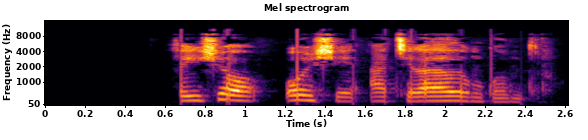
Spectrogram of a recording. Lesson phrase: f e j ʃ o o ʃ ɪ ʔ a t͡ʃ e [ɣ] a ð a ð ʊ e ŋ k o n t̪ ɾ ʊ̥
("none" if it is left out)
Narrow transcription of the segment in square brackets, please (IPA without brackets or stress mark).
ɣ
